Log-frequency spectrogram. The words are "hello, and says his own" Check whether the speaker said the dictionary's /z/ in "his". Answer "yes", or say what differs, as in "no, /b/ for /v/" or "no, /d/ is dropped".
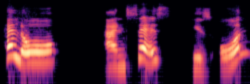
yes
